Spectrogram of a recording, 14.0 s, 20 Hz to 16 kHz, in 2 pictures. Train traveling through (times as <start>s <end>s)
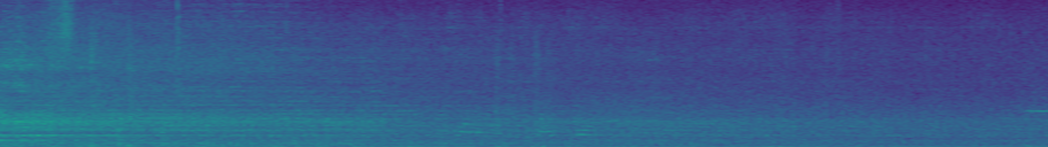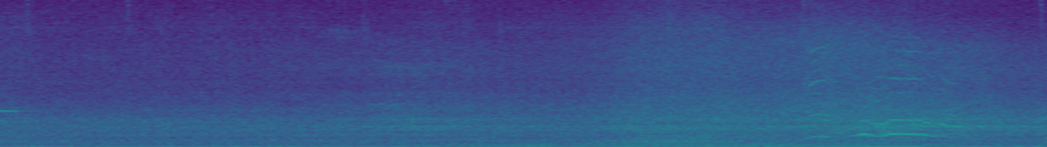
0.0s 5.9s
